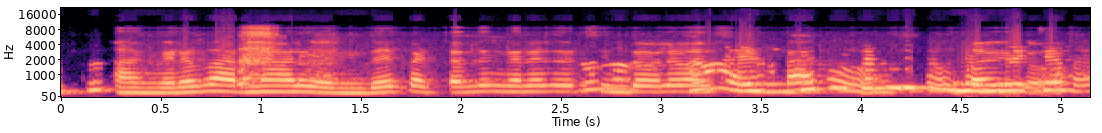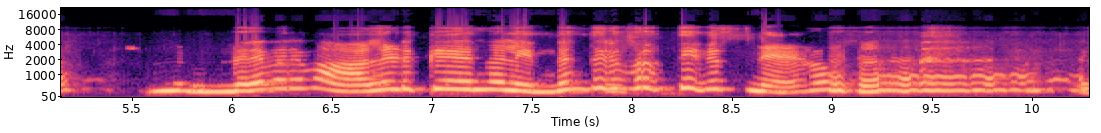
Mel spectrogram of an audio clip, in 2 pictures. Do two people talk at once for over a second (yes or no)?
yes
